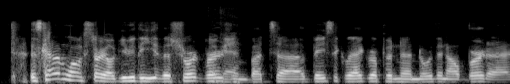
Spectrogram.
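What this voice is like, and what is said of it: Canadian accent. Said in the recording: “as you can probably tell by the accent, I'm assuming, uh, ... is from Canada”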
